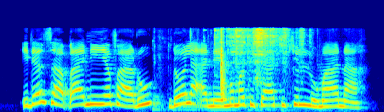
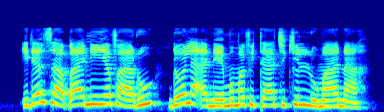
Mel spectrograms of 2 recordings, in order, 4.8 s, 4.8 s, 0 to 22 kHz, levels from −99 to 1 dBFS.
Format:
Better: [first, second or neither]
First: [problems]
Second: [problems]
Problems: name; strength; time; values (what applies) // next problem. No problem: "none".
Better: second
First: background sound (Cutlery, silverware); 2 dB below the speech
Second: none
